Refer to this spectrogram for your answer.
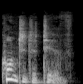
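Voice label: "quantitative", English, British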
